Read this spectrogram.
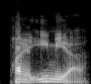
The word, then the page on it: pyemia: American English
